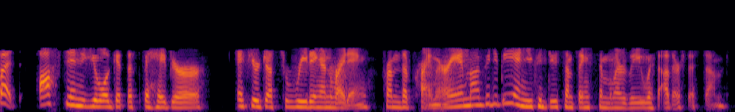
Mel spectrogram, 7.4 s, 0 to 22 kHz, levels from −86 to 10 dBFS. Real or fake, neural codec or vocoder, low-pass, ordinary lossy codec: real; none; 3.6 kHz; MP3, 24 kbps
